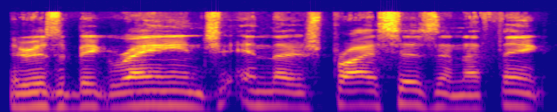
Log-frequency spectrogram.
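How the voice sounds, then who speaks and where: A man, a city director, methodically presenting a project report at a public commission meeting with frequent pauses. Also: mid-range voice, flat delivery.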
